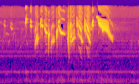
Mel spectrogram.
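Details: Caged European goldfinch in training delivers a fast, jangling jumble of high twittered notes ending in a drawn-out buzzy note, then falls silent.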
